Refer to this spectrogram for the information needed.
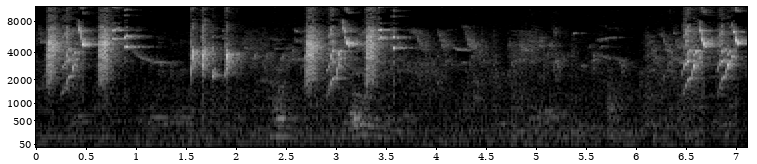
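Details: Goldfinch of the balcanica race in a 2017 world song championship recording; dense, rapid high twittering phrases in several clusters, then a quieter pause before another burst.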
